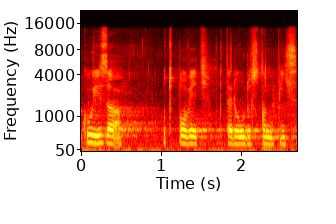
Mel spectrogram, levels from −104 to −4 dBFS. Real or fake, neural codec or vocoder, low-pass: real; none; 14.4 kHz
